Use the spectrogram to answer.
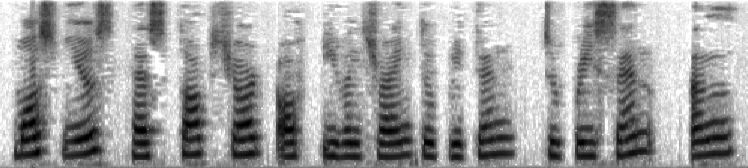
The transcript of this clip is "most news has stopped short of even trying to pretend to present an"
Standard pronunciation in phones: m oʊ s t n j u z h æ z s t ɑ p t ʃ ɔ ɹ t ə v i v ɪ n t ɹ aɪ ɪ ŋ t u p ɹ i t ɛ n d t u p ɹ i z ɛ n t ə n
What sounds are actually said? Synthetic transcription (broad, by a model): m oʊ s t n j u s h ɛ s t ɑ p t ʃ ɔ ɹ t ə f i v ɪ n t ɹ aɪ ɪ ŋ t u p ɹ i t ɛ n t u p ɹ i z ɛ n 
